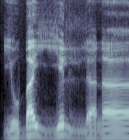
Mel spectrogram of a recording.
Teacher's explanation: নুন সাকিন এর পরে ইদগামের হরফ লাম গুন্না ছাড়া মিলায় পড়তে হবে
